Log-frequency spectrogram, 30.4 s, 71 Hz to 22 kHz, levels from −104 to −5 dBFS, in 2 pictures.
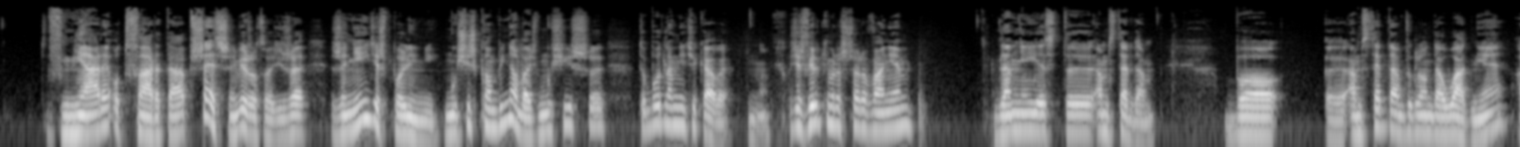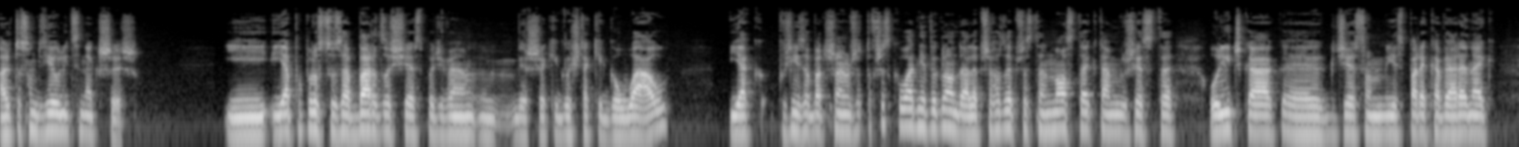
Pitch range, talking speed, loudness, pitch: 120-140 Hz, 150 wpm, -27 LUFS, 125 Hz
